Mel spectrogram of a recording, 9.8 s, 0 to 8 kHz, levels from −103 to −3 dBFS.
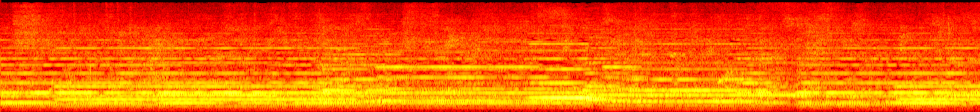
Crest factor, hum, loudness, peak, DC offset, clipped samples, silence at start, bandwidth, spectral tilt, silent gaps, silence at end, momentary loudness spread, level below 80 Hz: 14 dB; none; -26 LUFS; -12 dBFS; under 0.1%; under 0.1%; 0 s; 7.6 kHz; -5 dB/octave; none; 0 s; 5 LU; -68 dBFS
